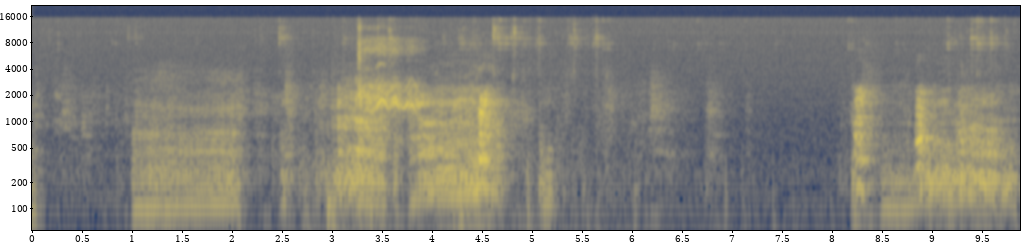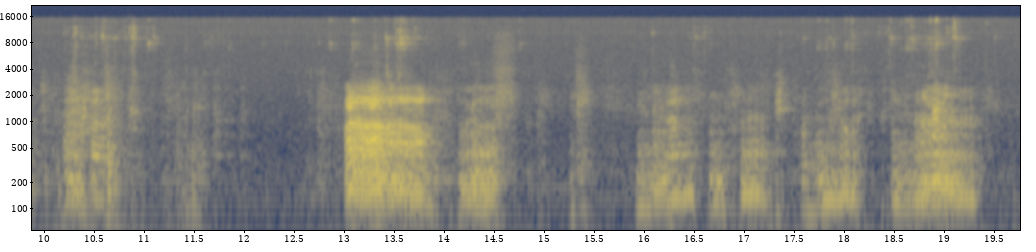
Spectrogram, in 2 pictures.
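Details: Young German Shepherd Chase and Old English Sheepdog Blizzard growling while playing tug of war: harsh, rasping growl bouts a few seconds long, separated by silent pauses, some bouts breaking into higher snarling tones.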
